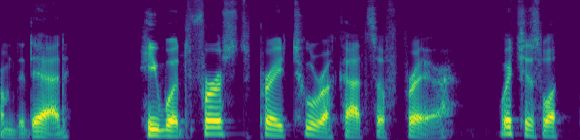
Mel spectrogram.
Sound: speaks foreign language

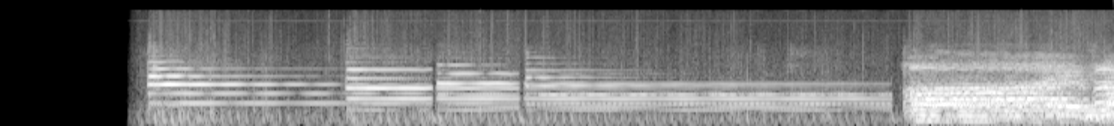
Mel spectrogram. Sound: A bell rings; choir singing

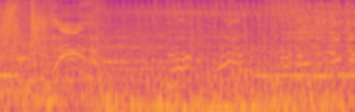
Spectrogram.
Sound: screaming

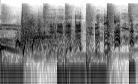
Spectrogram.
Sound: laughing

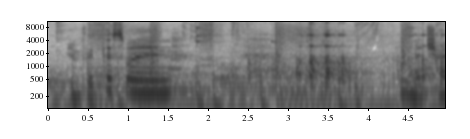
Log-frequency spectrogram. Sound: glass thudding

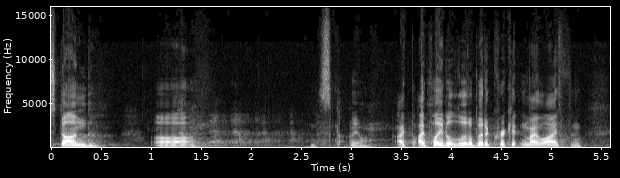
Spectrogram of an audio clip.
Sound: laughter

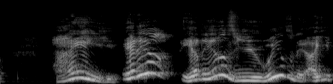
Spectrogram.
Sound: none

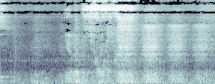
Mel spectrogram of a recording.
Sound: imitates squeaky static

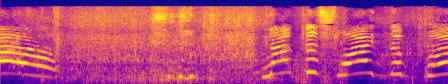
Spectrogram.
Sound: water splash

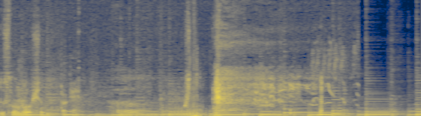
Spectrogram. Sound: laughs

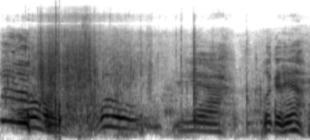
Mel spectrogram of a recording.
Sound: fish splashing

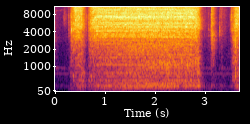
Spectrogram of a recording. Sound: drill buzzing

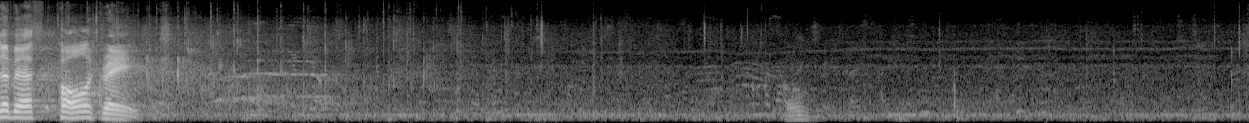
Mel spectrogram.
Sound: applause

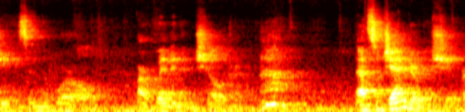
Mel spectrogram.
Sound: gasps

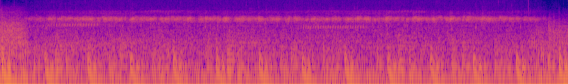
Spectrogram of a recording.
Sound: outdoor insects chirping

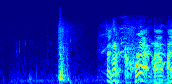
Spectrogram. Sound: spits; laughs

